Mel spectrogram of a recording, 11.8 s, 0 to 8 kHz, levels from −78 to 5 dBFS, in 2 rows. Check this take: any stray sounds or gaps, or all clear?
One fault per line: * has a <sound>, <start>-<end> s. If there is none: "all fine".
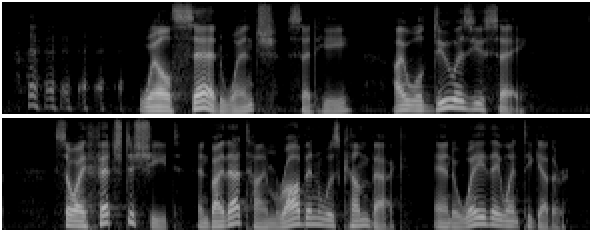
* has a laugh, 0.1-1.2 s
